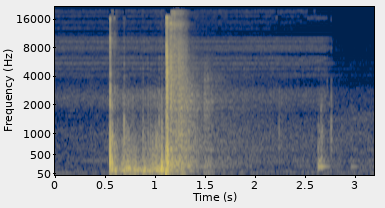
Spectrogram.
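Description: A DIY plasma cannon launches a small finned rocket with a sharp, loud crack, followed by a second burst and a fading whoosh, then a faint short knock about a second later.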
